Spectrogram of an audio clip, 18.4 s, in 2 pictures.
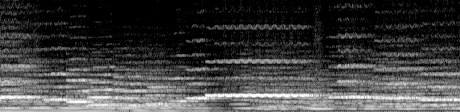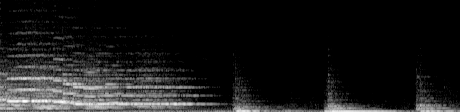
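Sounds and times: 
solo flute: 0.0 - 13.8.

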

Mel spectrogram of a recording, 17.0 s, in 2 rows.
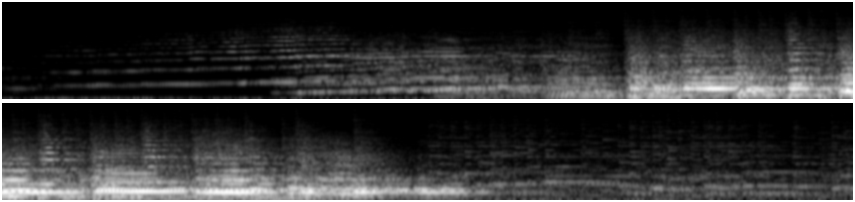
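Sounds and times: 
keyboard concerto allegro: 5.6 - 13.8.

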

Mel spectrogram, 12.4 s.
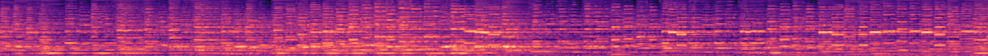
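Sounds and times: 
oboe concerto in F major: 0.0 - 12.3.

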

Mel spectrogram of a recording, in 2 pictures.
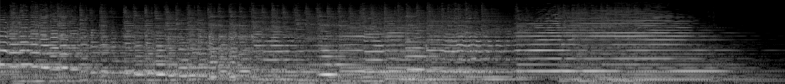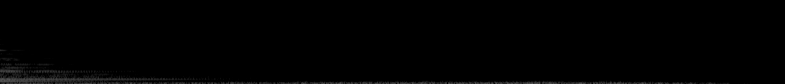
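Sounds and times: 
harpsichord in a sonata allegro: 0.0 - 6.8
violin in a sonata allegro: 0.0 - 8.6.

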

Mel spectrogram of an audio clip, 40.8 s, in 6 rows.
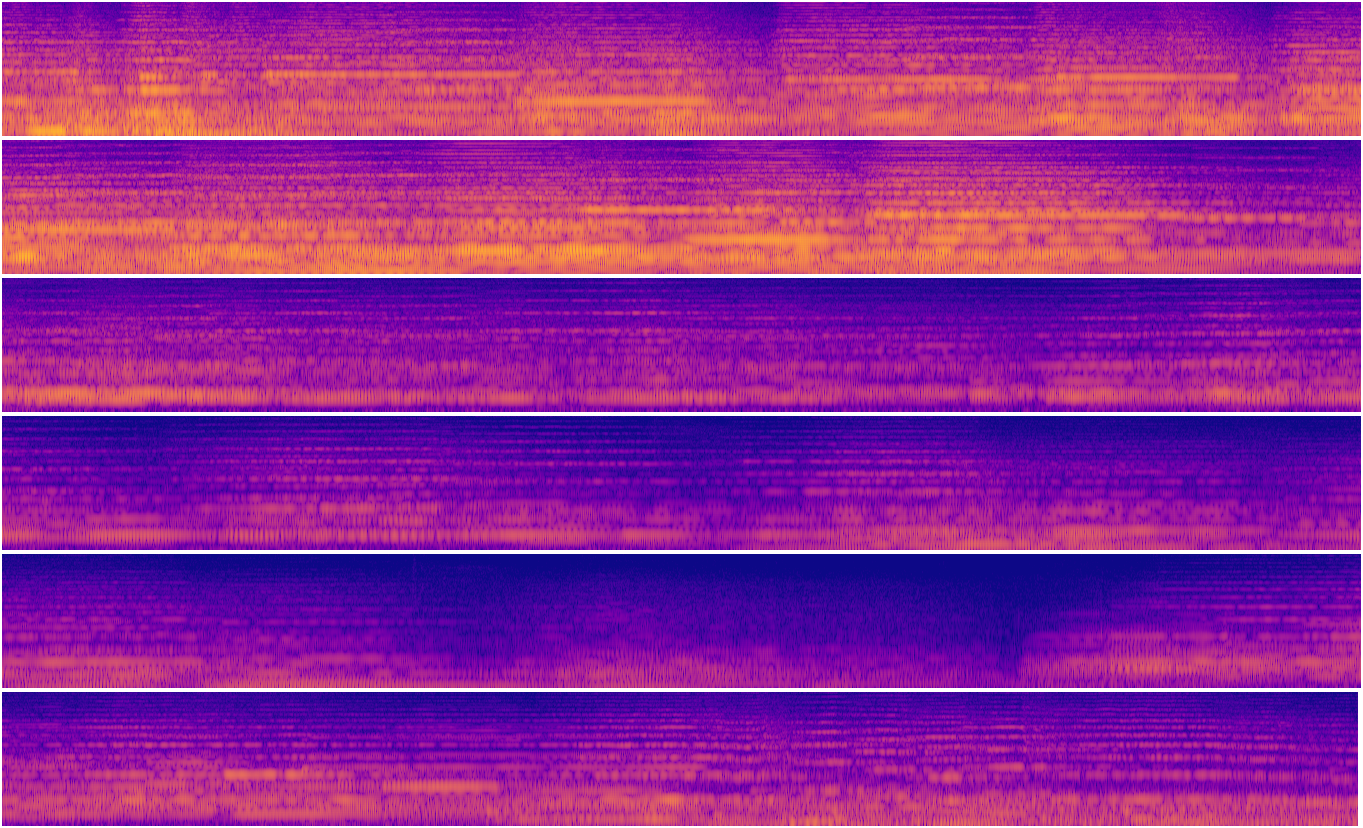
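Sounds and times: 
piano concerto: 0.0 - 17.6, 32.3 - 40.7.

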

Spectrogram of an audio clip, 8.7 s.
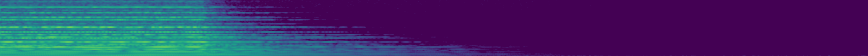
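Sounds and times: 
organ fugue in F major: 0.0 - 5.0.

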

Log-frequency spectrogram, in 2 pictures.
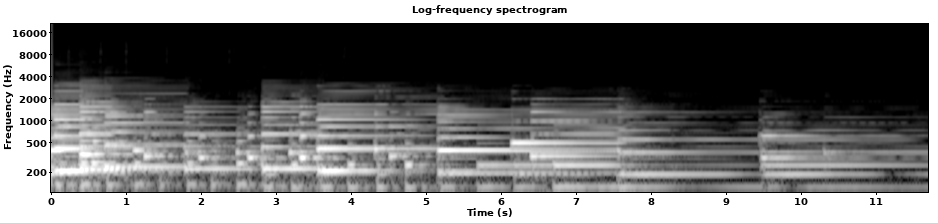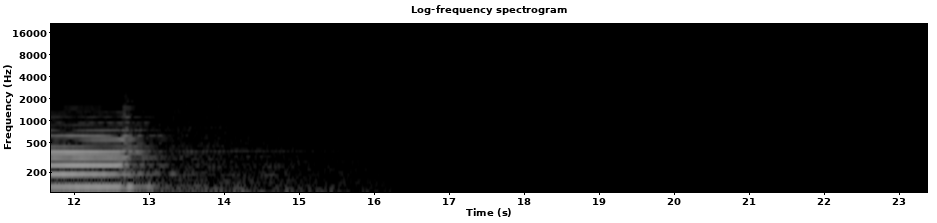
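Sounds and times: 
piano capriccio in B minor: 0.0 - 13.0.

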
